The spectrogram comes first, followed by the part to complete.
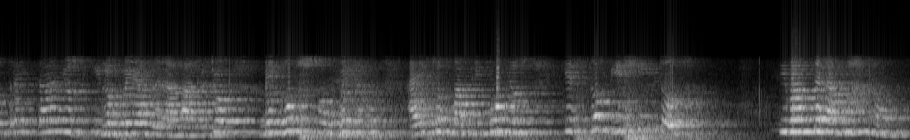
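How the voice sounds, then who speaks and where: A woman with an Argentine accent preaching a fervent sermon, exhorting and addressing the women in front of her directly. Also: high-pitched. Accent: Argentine Spanish. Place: large conference hall. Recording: tinny, echoey hall recording from far off.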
